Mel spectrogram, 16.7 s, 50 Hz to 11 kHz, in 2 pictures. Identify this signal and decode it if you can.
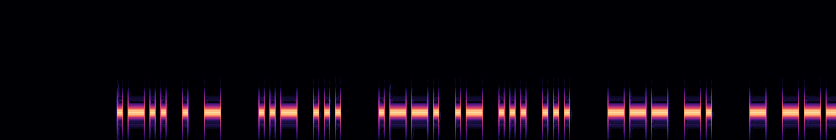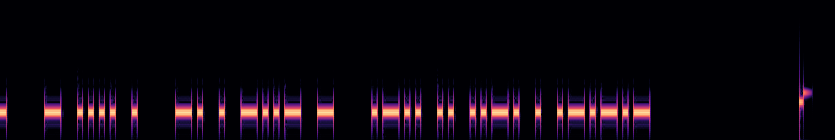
Morse code, heard as a keyed tone, about 21 wpm, 700 Hz. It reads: LET US PASS ON TO THE NEXT LIFE.
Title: Sentences from Top 1000 Words - Review Part 1 - 22wpm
